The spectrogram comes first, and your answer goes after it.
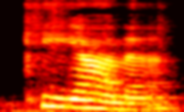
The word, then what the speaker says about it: Kiana: gotcha she says yep call me q but it's pronounced Kiana thank you Kiana that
